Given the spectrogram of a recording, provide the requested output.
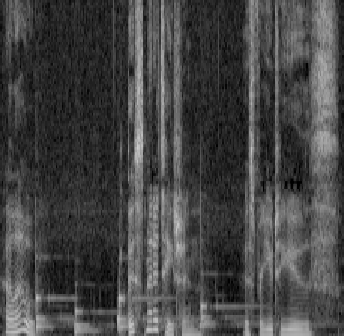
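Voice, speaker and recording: A woman narrating a guided meditation in a calm, measured, instructional manner. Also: lowish voice. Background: meditation music.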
